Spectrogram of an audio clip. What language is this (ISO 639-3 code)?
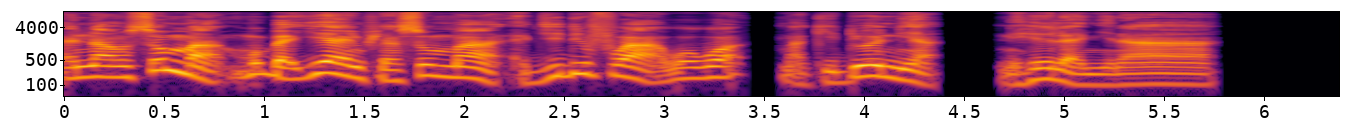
aka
